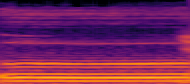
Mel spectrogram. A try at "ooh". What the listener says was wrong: Yeah, so can you just literally open your mouth a little bit, ooh, versus ooh, ah, ooh, and then you're there. So that's more of the all vowel I'm actually doing. So notice how it feels closer to the ooh vowel. You could still open a little bit more, but less like ooh, ah, it kind of completely spreads and breaks.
